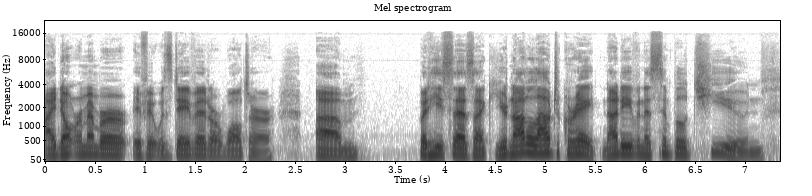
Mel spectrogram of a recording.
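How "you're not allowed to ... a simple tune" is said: exaggerated put-on British accent, higher. Quoting a weird movie line, imitating Fassbender's overdone British accent. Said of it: "like he was doing a British accent, but he, like, went overboard".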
